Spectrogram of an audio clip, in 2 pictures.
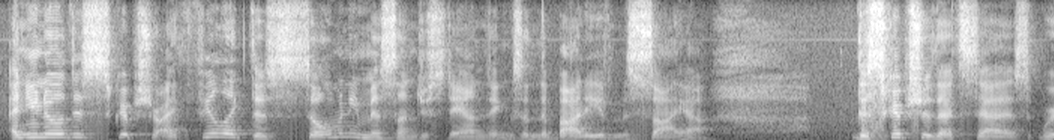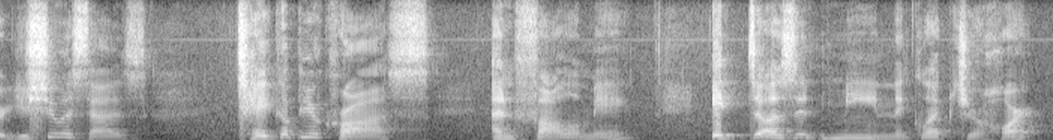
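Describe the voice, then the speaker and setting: A woman preaching a heartfelt devotional message in a somewhat low voice. She pleads earnestly and stretches out key words for weight. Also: very animated, a little slow, a bit bright, rough recording. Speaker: minister.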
